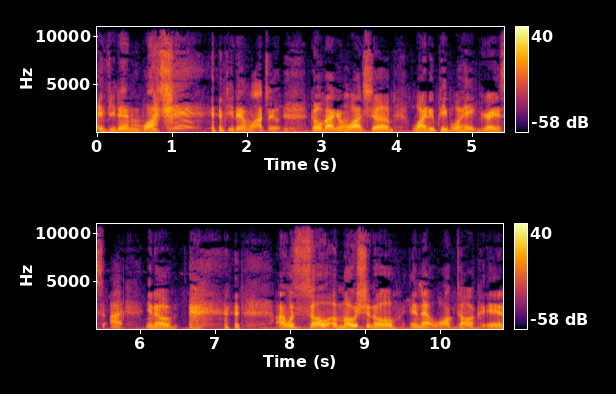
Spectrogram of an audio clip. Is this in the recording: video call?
no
